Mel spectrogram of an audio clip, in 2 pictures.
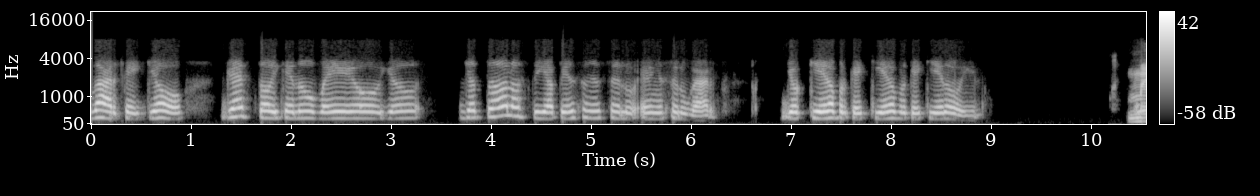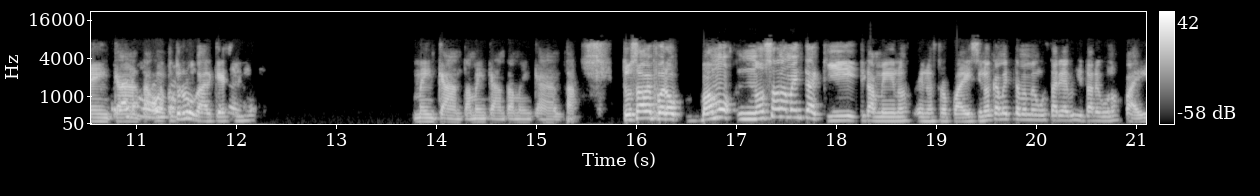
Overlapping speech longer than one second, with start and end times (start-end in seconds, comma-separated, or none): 10.4-12.2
